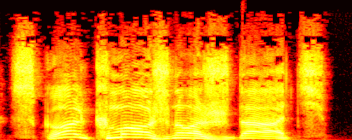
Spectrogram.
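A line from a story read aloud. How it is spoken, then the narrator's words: Menacing bark. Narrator (Russian): грозный Битты рявкнул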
